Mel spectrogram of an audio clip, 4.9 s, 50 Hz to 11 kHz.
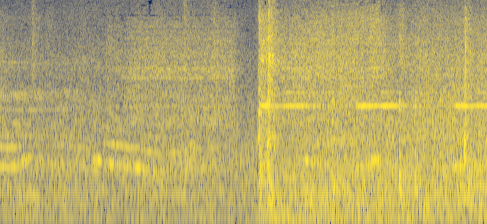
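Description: E233 series 5000 electric train heard from inside the car, its faint motor whine falling as it draws to a stop. About two and a half seconds in, the doors open with a sudden rush of louder noise, and a short high chime tone repeats about once a second.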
